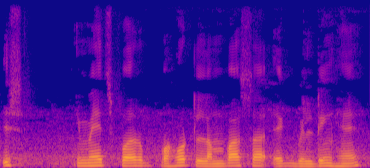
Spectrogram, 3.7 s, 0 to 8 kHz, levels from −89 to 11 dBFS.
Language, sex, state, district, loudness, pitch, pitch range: Hindi, male, Arunachal Pradesh, Lower Dibang Valley, -18 LUFS, 130 Hz, 120-135 Hz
